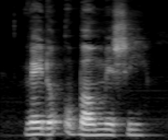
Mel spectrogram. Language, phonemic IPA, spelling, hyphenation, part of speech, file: Dutch, /ʋeː.dərˈɔp.bɑu̯ˌmɪ.si/, wederopbouwmissie, we‧der‧op‧bouw‧mis‧sie, noun, Nl-wederopbouwmissie.ogg
- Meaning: reconstruction mission (military mission whose stated aim is to rebuild a country or region)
